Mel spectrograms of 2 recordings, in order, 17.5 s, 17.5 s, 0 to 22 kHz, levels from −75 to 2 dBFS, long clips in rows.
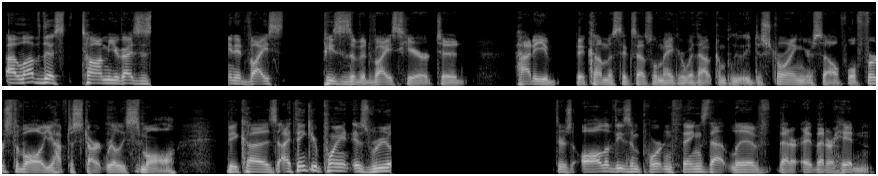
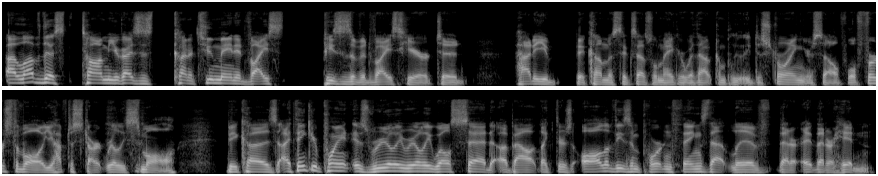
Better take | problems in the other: second | audio cutting out; at 1.5 s for 1 s and at 13 s for 1.5 s

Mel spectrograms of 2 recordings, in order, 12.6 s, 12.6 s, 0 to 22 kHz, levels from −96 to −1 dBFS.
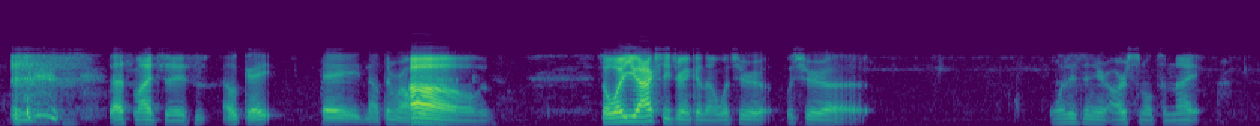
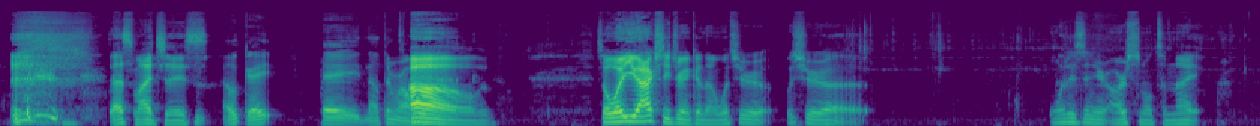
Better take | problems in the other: second | phone-call audio; nothing above 3.5 kHz

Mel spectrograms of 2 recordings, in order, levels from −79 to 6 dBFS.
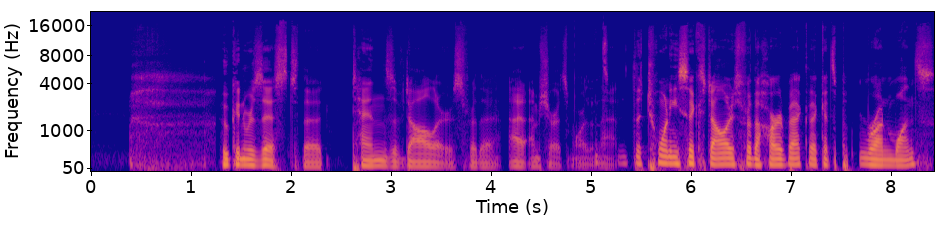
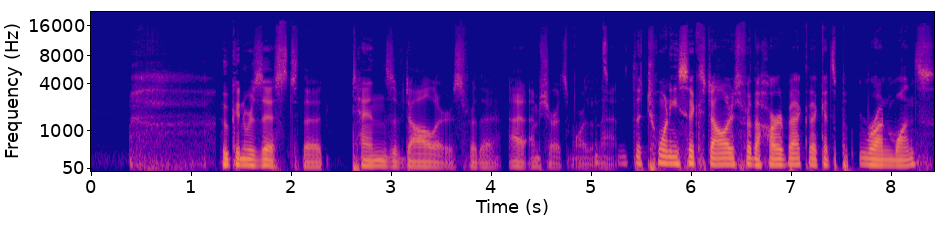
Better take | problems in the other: neither | none

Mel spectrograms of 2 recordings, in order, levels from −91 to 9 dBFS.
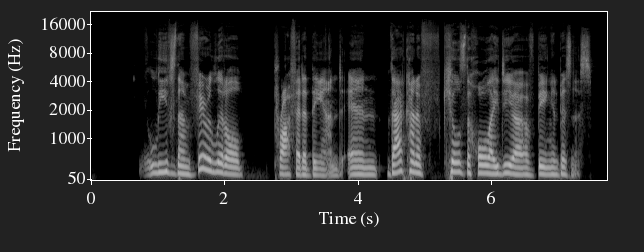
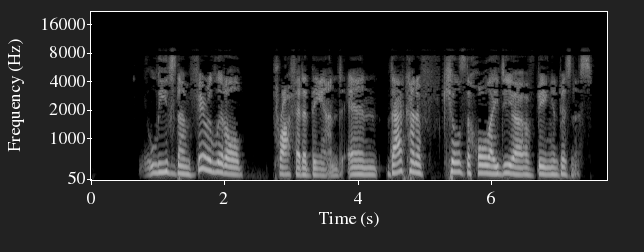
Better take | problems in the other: first | garbled, watery; badly; nothing above 7.5 kHz

